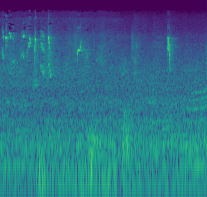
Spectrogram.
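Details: Pet sunbird kept in a cage, locally named five-colour sunbird, giving a quick run of sharp, high-pitched chirps followed by a few isolated thin notes over faint background hum.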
